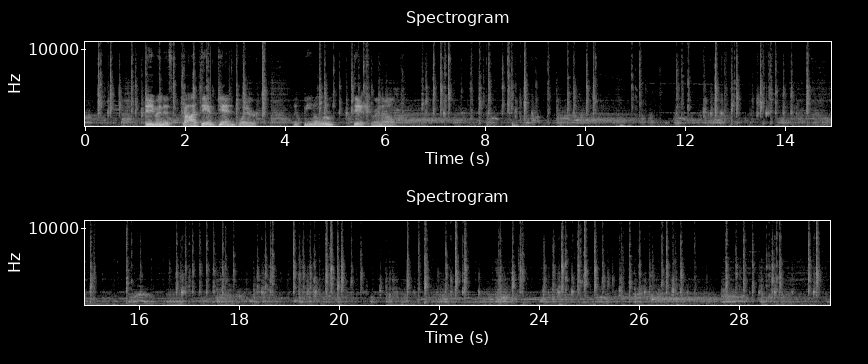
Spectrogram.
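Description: Video game fight sounds of punches, blasts and whooshes play from a television's speakers.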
